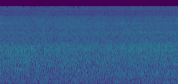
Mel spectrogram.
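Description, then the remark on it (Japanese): Heavy rain from a downpour pounds steadily on a car at a highway service area, a dense, unbroken hiss-and-patter roar that stays loud and even throughout, with no voices. “今大雨超怖いもう雨がバシャンバシャンなっててなんかもう前がほとんど見えないで”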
